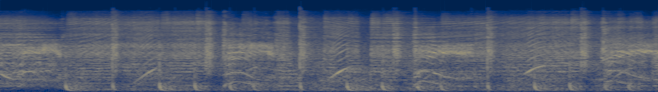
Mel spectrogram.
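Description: Electronic dance music with a steady beat of about two strokes a second and swooping, gliding synth sounds. The bass drops out for the first half second, then the beat comes back in.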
